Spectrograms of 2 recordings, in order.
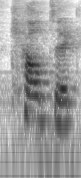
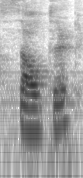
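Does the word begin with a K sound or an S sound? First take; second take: K sound; S sound. First: The word begins with a hard K sound. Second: The word begins with a soft S sound. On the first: The speaker calls it right. "it is Celtic" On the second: The speaker calls it wrong. "not Celtic"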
